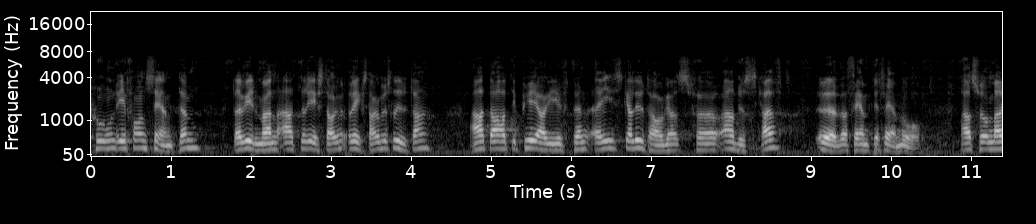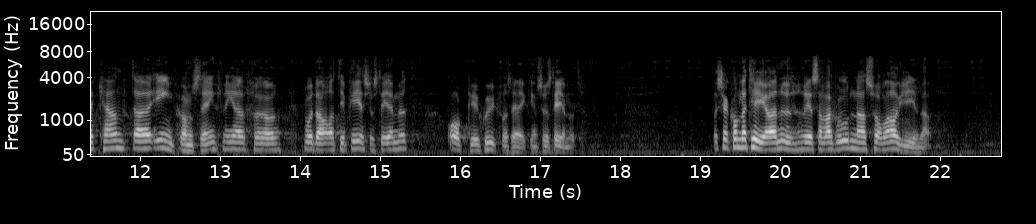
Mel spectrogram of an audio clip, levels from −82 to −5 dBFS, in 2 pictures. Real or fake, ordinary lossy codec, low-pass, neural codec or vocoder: fake; none; 7.2 kHz; codec, 24 kHz, 3 kbps, HILCodec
